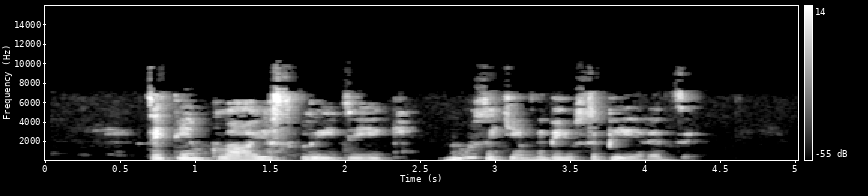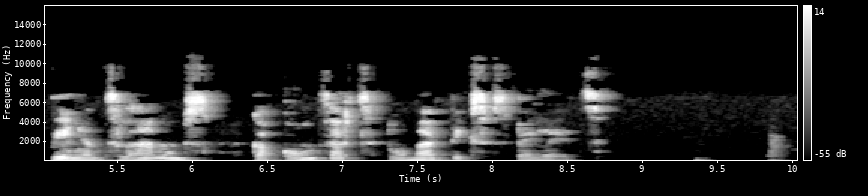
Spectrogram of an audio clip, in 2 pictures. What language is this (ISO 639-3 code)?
lav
